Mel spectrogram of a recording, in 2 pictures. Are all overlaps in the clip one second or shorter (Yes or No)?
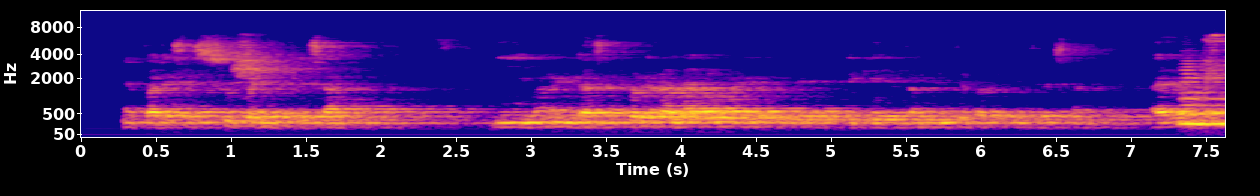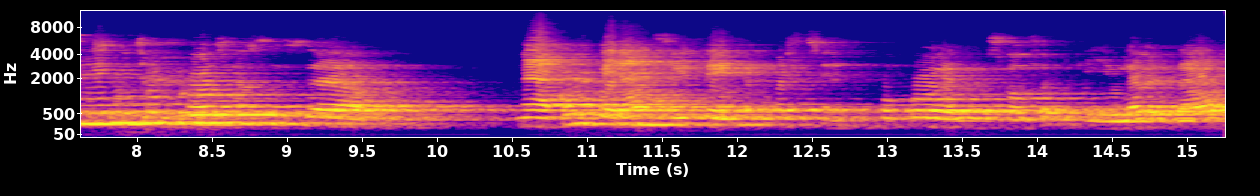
No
